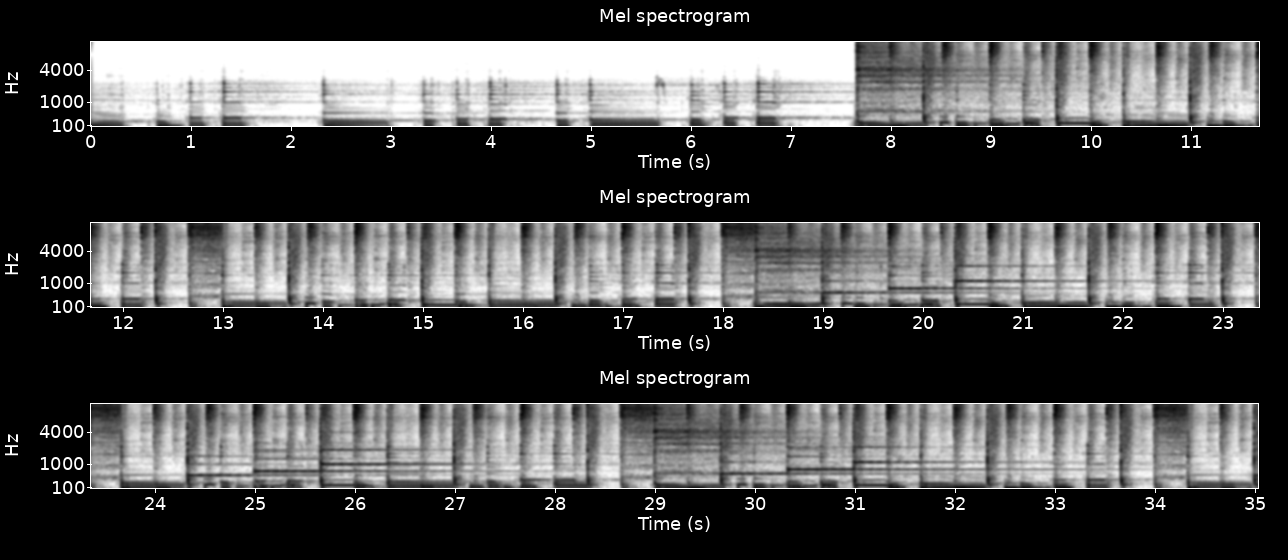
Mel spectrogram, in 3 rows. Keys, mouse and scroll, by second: 0.6 a, 0.8 a, 1.0 scroll down 3, 2.2 click, 3.5-6.1 drag, 12.7 click, 30.7 click, 31.7-34.7 drag.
